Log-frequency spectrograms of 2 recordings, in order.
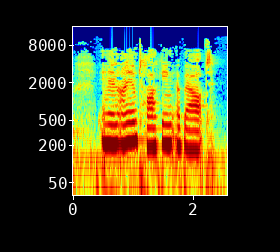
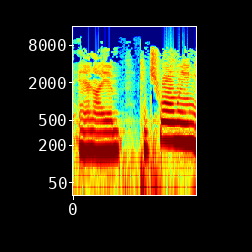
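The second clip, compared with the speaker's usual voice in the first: ordinary talk, nothing marked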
